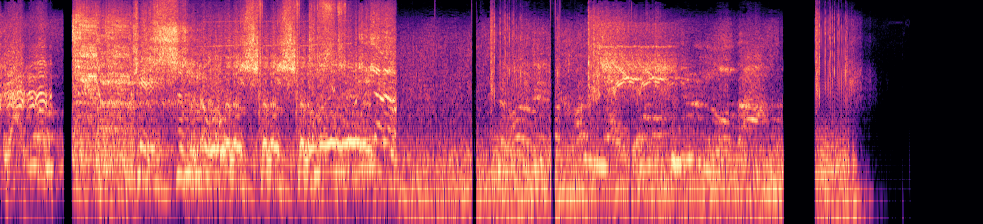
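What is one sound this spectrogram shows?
Video game punches and energy blasts crackle and thud in rapid bursts, then cut off into silence.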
